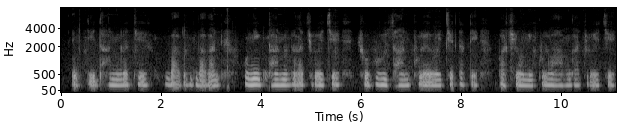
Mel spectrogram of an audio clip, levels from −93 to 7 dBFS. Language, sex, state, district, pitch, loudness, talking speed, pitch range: Bengali, female, West Bengal, Jalpaiguri, 170 Hz, -35 LUFS, 105 wpm, 160-175 Hz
